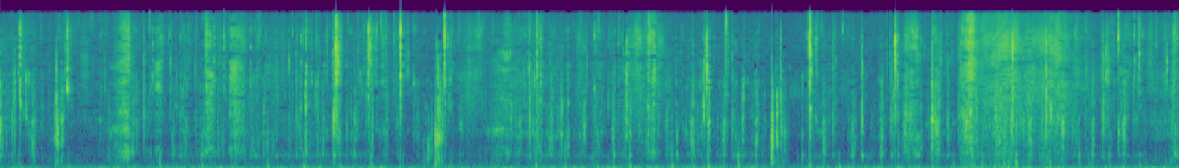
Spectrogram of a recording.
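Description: Close-miked wet chewing, biting and lip-smacking as a person eats soft, fatty braised pork, with many irregular sticky mouth clicks.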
